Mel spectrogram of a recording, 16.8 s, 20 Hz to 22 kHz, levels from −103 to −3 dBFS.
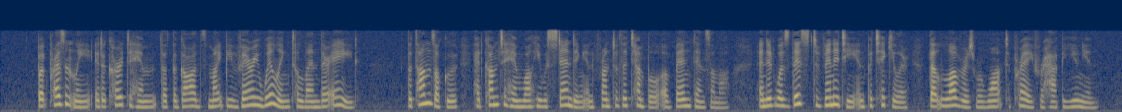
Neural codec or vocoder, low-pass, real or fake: none; 7.2 kHz; real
